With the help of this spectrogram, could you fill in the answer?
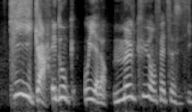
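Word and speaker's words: Mölkky: Et donc, oui, alors, Mulku, en fait, ça se dit comme ça en finlandais. Et ça s'écrit avec un i.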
